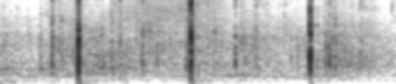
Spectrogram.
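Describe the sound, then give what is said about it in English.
Three sharp, separate hand claps welcome families joining by video, with quiet gaps between them. “Let's welcome our families in Cuesta and Rio Rancho that are joining us via video, and go ahead, let's welcome them.”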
